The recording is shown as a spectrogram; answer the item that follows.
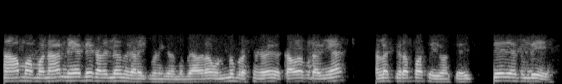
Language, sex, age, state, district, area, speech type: Tamil, male, 18-30, Tamil Nadu, Perambalur, rural, conversation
